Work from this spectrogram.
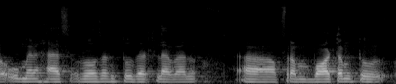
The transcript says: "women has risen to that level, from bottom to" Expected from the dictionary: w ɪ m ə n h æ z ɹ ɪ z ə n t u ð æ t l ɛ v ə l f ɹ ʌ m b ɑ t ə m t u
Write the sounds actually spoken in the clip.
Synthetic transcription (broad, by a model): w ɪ m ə n h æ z ɹ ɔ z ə n t u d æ t l ɛ v ə l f ɹ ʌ m b ɑ t ə m t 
